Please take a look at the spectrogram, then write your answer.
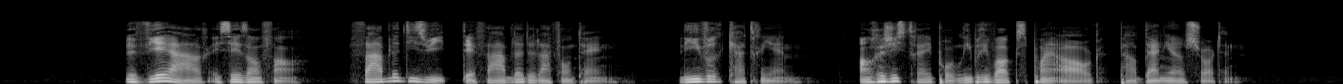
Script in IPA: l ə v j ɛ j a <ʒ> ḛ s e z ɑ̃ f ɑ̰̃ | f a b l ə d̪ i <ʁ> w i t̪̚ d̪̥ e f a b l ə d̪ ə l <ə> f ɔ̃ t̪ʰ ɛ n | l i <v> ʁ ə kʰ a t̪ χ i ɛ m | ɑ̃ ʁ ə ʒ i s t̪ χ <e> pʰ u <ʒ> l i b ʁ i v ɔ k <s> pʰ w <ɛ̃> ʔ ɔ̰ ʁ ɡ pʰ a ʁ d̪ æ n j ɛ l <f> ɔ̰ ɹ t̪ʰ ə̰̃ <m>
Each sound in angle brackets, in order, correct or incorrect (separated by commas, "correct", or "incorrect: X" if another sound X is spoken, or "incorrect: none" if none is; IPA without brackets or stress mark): incorrect: ʁ, incorrect: z, incorrect: a, correct, correct, incorrect: ʁ, correct, correct, incorrect: ʃ, incorrect: n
